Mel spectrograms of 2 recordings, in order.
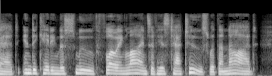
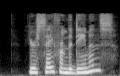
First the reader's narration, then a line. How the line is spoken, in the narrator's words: I asked, my voice full of hope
